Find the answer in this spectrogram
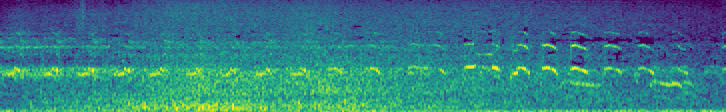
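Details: Many gulls at a port giving short, harsh, downslurred calls, several overlapping at a quick pace, over a steady low rumble of water and wind.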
